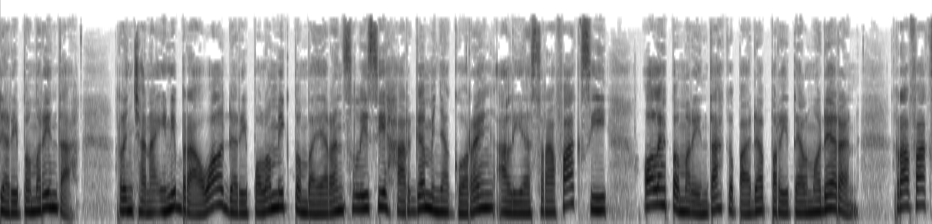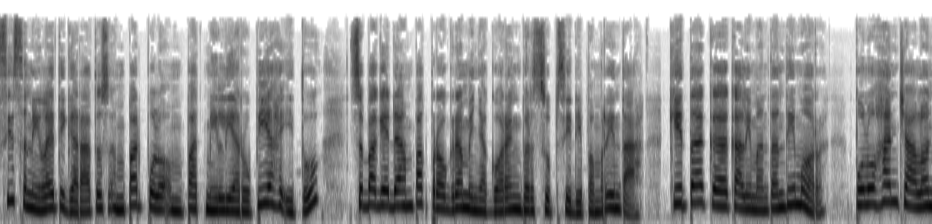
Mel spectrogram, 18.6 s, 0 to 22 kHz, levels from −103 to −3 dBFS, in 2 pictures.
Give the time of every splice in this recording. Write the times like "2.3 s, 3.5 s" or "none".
15.9 s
